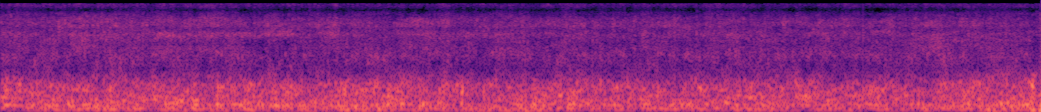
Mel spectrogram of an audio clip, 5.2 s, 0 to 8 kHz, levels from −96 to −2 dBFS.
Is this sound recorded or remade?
remade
